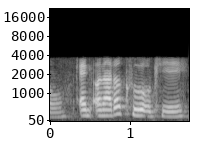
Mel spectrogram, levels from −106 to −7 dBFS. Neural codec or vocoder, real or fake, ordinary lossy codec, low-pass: codec, 44.1 kHz, 7.8 kbps, Pupu-Codec; fake; none; 3.6 kHz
